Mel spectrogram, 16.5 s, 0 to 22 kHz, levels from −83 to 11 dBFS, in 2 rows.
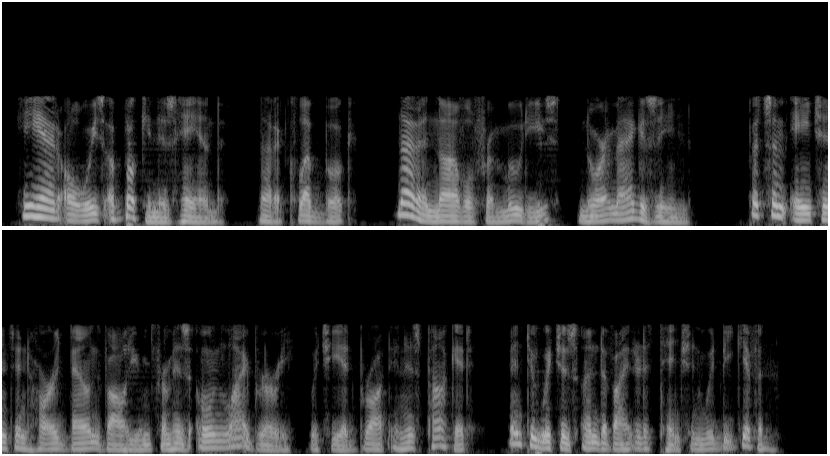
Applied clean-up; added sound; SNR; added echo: neural mask model Resemble Enhance denoiser.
